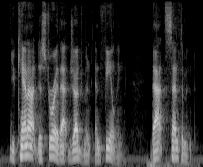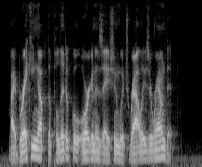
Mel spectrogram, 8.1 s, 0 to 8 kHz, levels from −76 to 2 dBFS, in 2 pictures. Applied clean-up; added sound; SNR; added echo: none; none; none; none.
